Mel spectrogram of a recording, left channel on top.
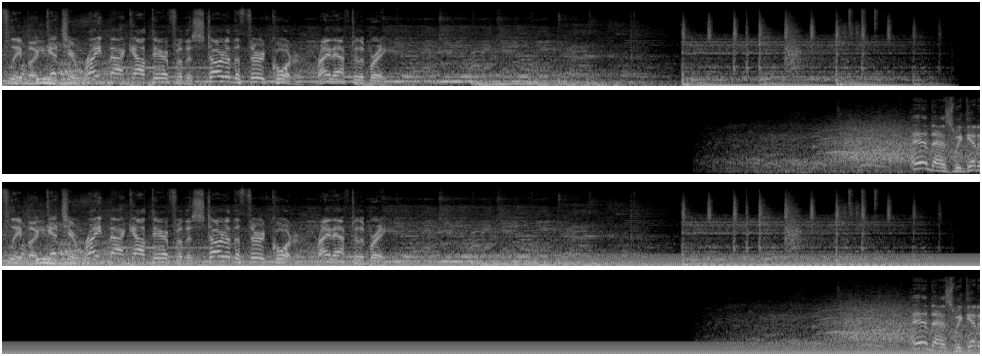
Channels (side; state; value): right; noise; hum, 4 dB below the sound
